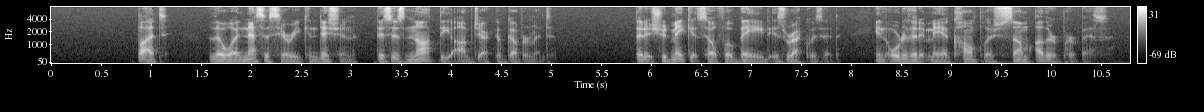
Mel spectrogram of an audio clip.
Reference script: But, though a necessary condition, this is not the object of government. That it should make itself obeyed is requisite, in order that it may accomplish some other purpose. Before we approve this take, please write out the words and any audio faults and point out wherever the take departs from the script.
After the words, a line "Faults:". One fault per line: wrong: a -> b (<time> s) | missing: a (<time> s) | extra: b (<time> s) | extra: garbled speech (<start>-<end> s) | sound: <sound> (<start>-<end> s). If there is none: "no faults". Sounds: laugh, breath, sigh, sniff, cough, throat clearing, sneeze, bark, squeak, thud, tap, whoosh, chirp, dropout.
But, though a necessary condition, this is not the object of government. That it should make itself obeyed is requisite, in order that it may accomplish some other purpose.
Faults:
no faults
